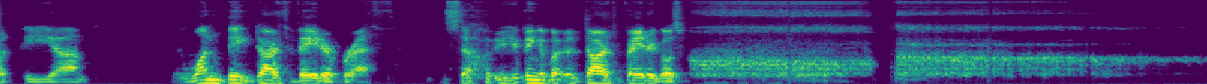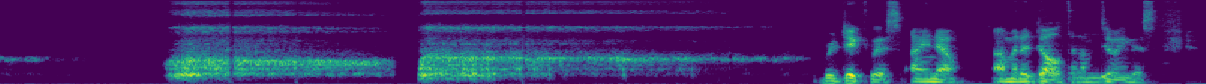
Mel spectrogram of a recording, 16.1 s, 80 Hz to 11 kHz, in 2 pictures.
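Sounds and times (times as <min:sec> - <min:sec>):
man breathing noisily: 0:04.6 - 0:13.5.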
